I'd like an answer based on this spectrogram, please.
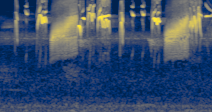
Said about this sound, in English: Their songs are variable, too. Bananaquits have developed hundreds of local dialects, like this bird recorded in Venezuela.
